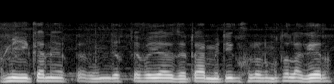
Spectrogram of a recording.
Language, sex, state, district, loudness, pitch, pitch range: Bengali, male, Assam, Hailakandi, -14 LUFS, 150 Hz, 145-150 Hz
